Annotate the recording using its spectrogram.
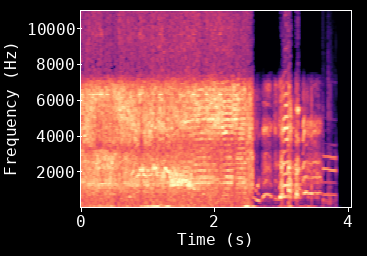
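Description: A loud, harsh, distorted jumpscare sound effect, a screeching blast that cuts off suddenly after about two and a half seconds, followed by a few short voice-like squeaks.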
